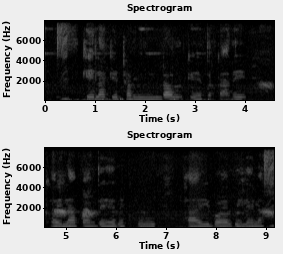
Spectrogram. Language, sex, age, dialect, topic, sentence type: Bhojpuri, female, 25-30, Southern / Standard, agriculture, statement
